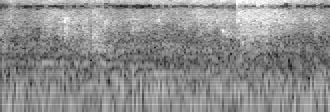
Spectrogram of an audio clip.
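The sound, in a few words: water running while washing down one side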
